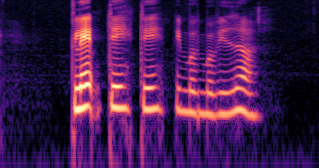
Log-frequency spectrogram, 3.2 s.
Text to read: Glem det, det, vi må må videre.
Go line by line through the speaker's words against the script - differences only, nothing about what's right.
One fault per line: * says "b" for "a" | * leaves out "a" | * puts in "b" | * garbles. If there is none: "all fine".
all fine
